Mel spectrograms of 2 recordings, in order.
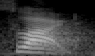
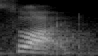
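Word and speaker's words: sword: silent कब होता है एस के बाद डब्लू साइलेंट होता है एस होगा और जस्ट बाद में अगर डब्लू आ रहा है इट मींस यहां पे डब्लू हो जाएगा silent for example answer स्वर्ड क्या हो जाएगा आंसर स्वर्ड अंसवर नहीं होता है ये इट मींस आंसर क्लियर हो गया नेक्स्ट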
